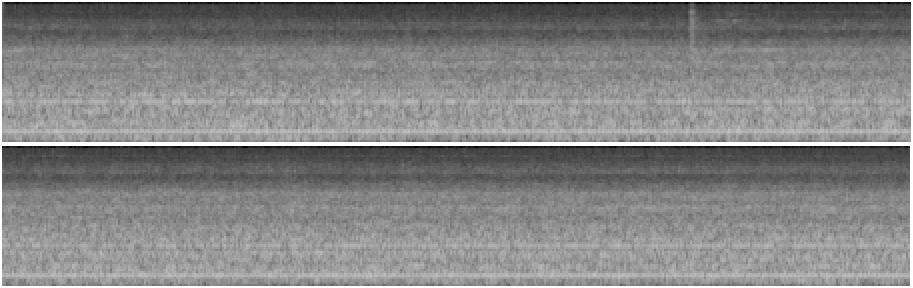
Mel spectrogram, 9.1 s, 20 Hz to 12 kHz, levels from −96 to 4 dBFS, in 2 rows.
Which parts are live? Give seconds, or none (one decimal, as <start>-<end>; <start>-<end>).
0.0-9.1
